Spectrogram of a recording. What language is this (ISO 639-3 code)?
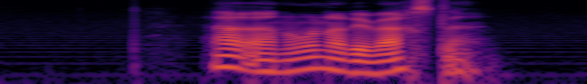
nor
